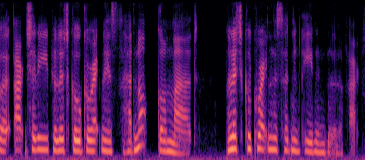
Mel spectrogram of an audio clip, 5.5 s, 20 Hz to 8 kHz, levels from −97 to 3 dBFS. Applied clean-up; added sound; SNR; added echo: neural diffusion model UNIVERSE++.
